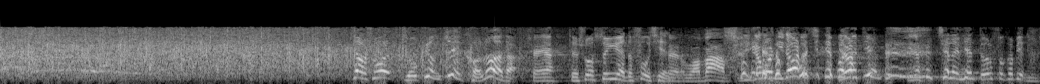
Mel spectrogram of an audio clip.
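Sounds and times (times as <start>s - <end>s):
audience applause: 0.0s - 5.7s
speech: 3.6s - 10.3s.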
